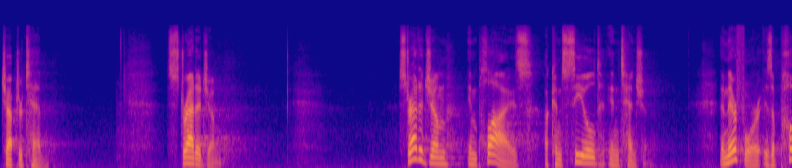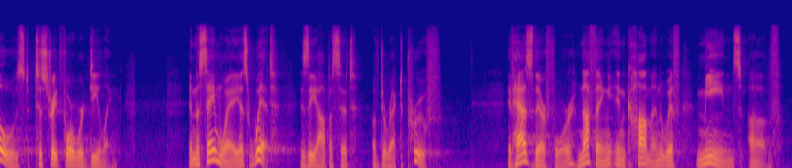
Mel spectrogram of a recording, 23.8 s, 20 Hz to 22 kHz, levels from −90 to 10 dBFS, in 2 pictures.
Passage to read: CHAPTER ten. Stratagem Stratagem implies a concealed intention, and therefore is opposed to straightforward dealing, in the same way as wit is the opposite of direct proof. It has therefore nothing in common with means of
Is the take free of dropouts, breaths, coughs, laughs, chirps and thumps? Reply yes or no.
yes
